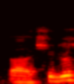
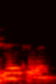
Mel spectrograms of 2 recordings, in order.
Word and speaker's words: Shudra: So we're going to pronounce that word real quick. Shudra. Shudra. Oh, sorry, Shudra. Ready? Shudra. There you go.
